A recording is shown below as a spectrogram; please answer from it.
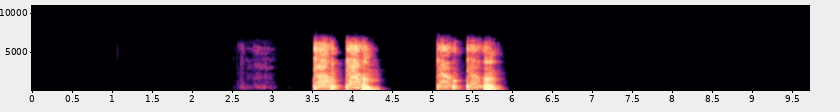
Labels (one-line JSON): {"expert_labels": [{"quality": "ok", "cough_type": "unknown", "dyspnea": false, "wheezing": false, "stridor": false, "choking": false, "congestion": false, "nothing": true, "diagnosis": "healthy cough", "severity": "pseudocough/healthy cough"}, {"quality": "good", "cough_type": "dry", "dyspnea": false, "wheezing": false, "stridor": false, "choking": false, "congestion": false, "nothing": true, "diagnosis": "upper respiratory tract infection", "severity": "unknown"}, {"quality": "good", "cough_type": "dry", "dyspnea": false, "wheezing": false, "stridor": false, "choking": false, "congestion": false, "nothing": true, "diagnosis": "upper respiratory tract infection", "severity": "mild"}, {"quality": "good", "cough_type": "dry", "dyspnea": false, "wheezing": false, "stridor": false, "choking": false, "congestion": false, "nothing": true, "diagnosis": "upper respiratory tract infection", "severity": "mild"}], "age": 41, "gender": "male", "respiratory_condition": false, "fever_muscle_pain": false, "status": "healthy"}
